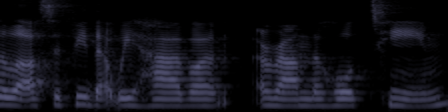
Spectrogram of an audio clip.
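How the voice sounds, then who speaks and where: A woman with a bright, sharp tone in a very clean recording with a silent background. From Saudi Arabia and Lebanon, Armenian family. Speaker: impact investor and designer. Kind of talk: interview.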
